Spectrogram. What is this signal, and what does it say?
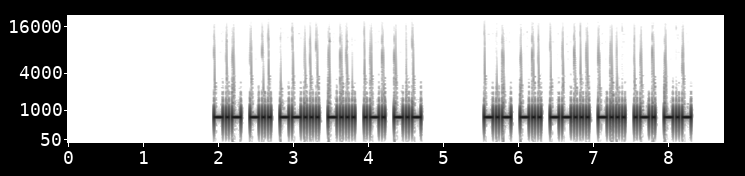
Morse code, heard as a keyed tone, about 32 wpm, 700 Hz. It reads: KD7BRK KD7BRK
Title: USA Call Signs - 6 Characters - Repeated 3x - 30wpm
